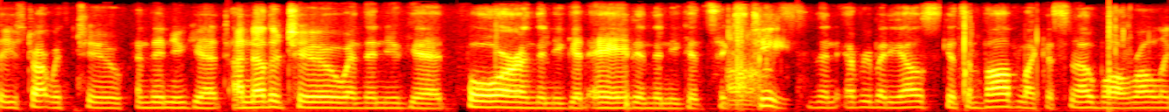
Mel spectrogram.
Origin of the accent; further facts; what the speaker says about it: Corpus Christi, Texas, United States; I didn't come from that small a town, but I came from Corpus Christi, Texas. I often call it the most boring city on the face of the earth, and was so happy to get out of it.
